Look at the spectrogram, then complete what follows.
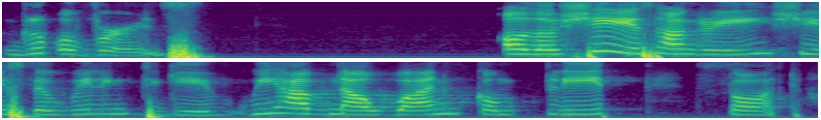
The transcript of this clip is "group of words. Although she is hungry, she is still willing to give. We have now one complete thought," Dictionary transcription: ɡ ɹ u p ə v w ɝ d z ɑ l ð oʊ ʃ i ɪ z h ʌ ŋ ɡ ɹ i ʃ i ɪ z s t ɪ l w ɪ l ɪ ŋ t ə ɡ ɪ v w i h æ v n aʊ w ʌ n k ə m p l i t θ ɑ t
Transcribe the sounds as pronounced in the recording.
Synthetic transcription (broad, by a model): ɡ ɹ u p ə v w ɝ d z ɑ l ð oʊ ʃ i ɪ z h ʌ ŋ ɡ ɹ i ʃ i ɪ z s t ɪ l w ɪ l ɪ ŋ t ə ɡ ɪ v w i h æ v n aʊ w ʌ n k ə m p l i t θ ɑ t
